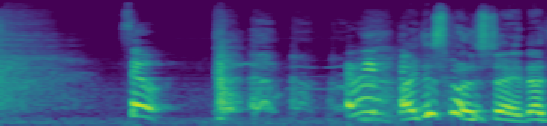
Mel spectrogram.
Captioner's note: laughing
